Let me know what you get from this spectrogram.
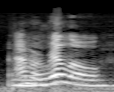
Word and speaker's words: Amarillo: Amarillo.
